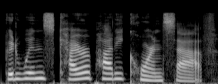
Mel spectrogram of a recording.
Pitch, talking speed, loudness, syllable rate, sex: 230 Hz, 110 wpm, -17 LUFS, 4.3 syllables/s, female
